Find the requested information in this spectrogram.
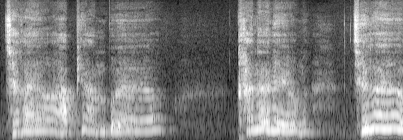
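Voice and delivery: high pleading beggar voice; pitiful whining. Retold or imitated. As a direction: whine to win pity. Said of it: "더 불쌍하게 소리를 내".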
